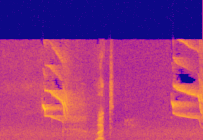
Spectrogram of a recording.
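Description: A bird chirping outdoors: a high, falling chirp about half a second in and another near the end. A single short click sounds about a second in.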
